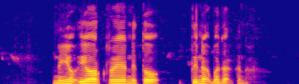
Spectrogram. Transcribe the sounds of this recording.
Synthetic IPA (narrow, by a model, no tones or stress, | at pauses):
nijuʔjɔɾkɾɛnit̪ɔʔ | t̪inəʔbad͡ʒaʔkana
